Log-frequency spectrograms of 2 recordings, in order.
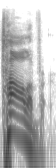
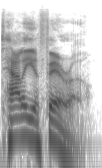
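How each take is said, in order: First: It is said short, ending in 'ver' without o. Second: It is said as spelled, ending in an o. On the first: This is how the locals actually say it. The speaker calls it right. "Tolliver with a V and no O at the end" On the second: This is how the spelling suggests it sounds. The speaker calls it wrong. "Any normal human being would pronounce that Taliaferro"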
